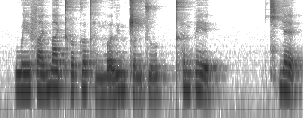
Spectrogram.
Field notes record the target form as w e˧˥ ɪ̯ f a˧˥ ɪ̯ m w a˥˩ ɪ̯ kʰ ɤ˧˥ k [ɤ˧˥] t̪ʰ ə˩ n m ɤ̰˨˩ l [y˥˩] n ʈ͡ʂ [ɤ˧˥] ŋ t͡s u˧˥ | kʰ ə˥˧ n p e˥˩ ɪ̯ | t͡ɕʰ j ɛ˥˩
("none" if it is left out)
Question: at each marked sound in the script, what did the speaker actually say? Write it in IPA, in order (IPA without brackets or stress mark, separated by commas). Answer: ɤ˥˩, y˥˩, ɤ˧˥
